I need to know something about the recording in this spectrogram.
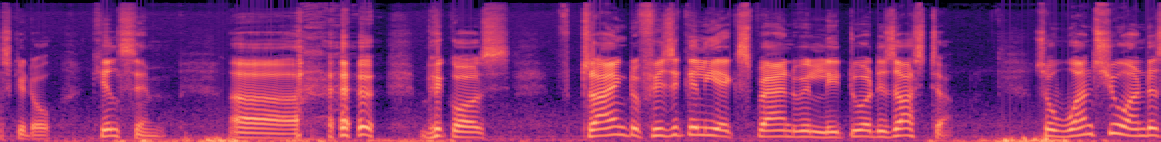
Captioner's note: laughs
